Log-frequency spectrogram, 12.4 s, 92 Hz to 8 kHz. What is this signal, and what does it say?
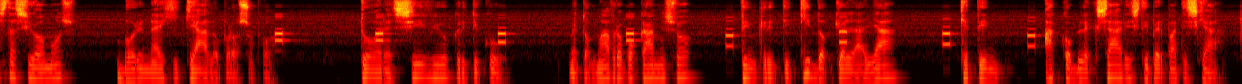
DTMF, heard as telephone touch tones, dialled by hand, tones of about 80 ms, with a squelch burst at the end and speech in Greek. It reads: 0 0 8 0 1 9 5 1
